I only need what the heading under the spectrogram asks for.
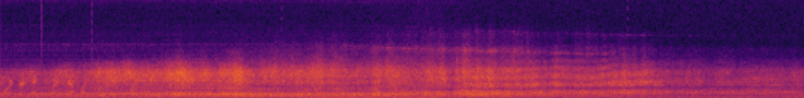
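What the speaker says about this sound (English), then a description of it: "we've got a United Express E-Jet coming in from El Paso" A United Express E-Jet arriving from El Paso roars in at Chicago O'Hare with a broad, steady engine rumble and whoosh that stays loud and constant throughout.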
